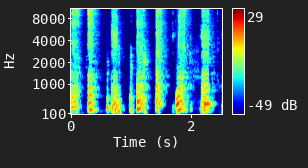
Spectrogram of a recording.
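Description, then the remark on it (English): A person blows raspberry fart noises with the lips, about seven quick buzzy bursts in a steady rhythm, loud, with no talking. “make fart noises.”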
